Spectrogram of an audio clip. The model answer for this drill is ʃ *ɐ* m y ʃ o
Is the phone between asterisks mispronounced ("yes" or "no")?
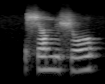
no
